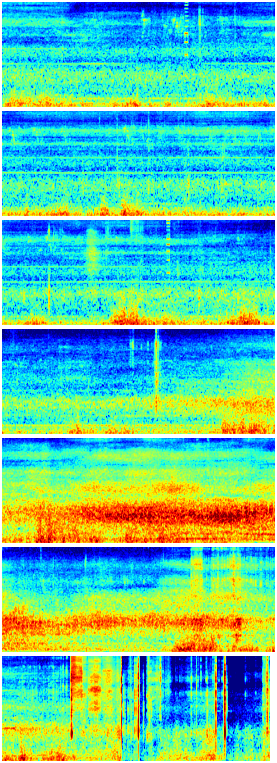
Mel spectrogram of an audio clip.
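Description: Rumble and wind noise from a camera riding on a radio-controlled car running over rough asphalt, with a faint steady whine, and a louder rush of noise in the second half. Sharp clicks and rubbing near the end as the camera is handled.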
